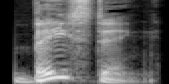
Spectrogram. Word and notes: basting: British English

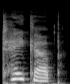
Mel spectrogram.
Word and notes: take up: American English

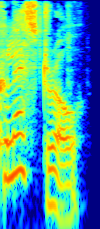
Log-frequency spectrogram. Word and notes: cholesterol: British English

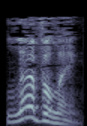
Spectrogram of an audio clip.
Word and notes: leveling: British English

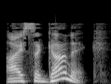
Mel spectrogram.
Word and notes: isogonic: British English

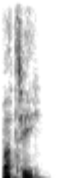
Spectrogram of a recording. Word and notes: butty: British English

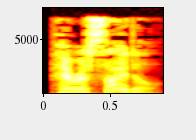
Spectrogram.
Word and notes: parricidal: British English

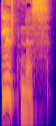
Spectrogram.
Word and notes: glutinous: British English

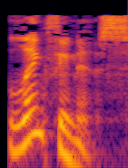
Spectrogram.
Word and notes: lengthiness: British English

